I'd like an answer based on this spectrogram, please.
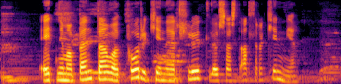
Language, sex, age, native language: Icelandic, female, 50-59, Icelandic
